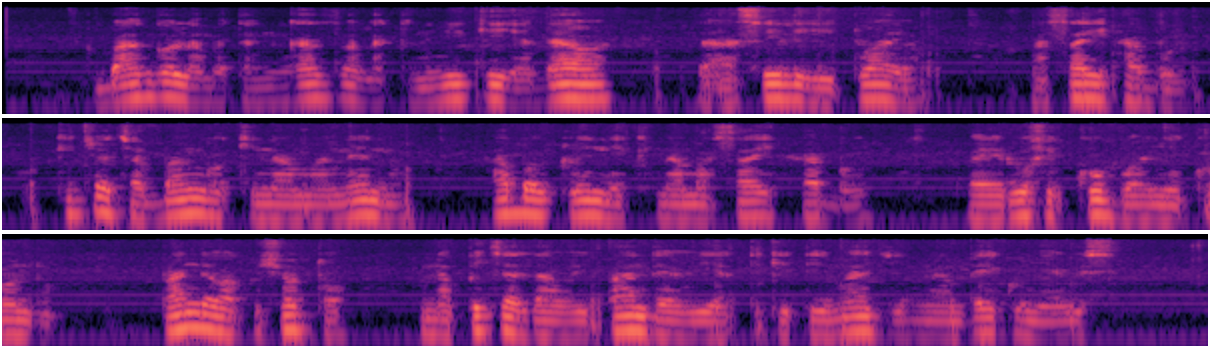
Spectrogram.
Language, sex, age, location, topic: Swahili, male, 25-35, Kisumu, health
